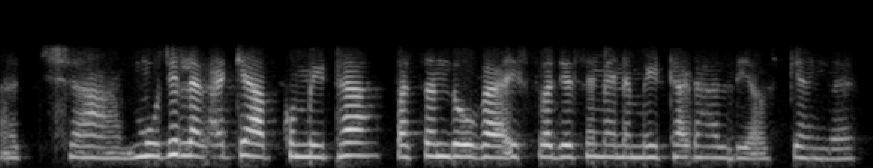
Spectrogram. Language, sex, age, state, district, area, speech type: Hindi, female, 18-30, Rajasthan, Jaipur, rural, conversation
